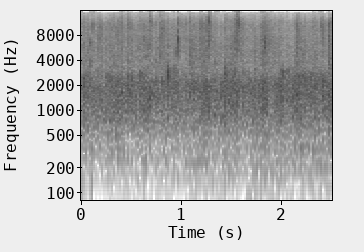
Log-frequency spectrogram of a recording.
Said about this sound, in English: you get another round of applause.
